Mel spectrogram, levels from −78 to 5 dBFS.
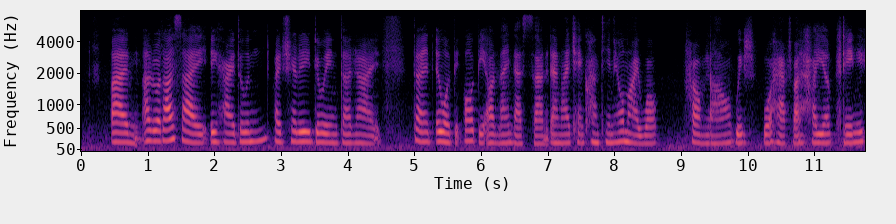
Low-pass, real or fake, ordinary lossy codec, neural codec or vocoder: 7.2 kHz; fake; none; codec, 16 kHz, 0.5 kbps, FunCodec, trained on Chinese and English, 25 frames a second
